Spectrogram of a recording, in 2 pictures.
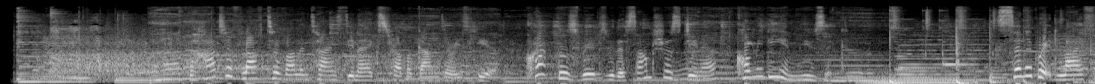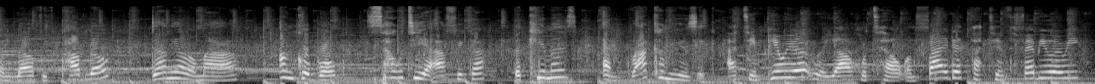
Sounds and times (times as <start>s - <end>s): Rhythm and blues: 0.1s - 21.9s
Laughter: 0.3s - 5.1s
Singing: 1.4s - 9.0s
Speech: 1.8s - 8.8s, 10.0s - 21.8s.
